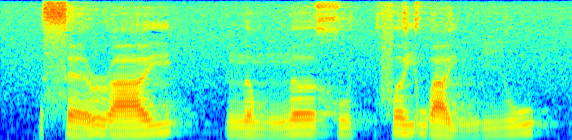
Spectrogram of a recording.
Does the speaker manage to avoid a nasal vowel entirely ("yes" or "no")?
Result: yes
